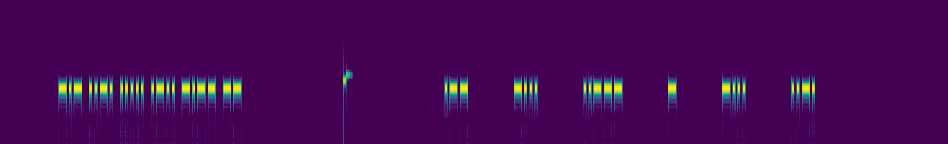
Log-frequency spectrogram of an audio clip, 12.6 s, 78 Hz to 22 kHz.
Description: Morse code, heard as a keyed tone, about 36 wpm, spaced as for 18 wpm, 700 Hz. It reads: KF5LYM WB2TBF
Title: USA Call Signs - 6 Characters - 6x Character Spacing - 35wpm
